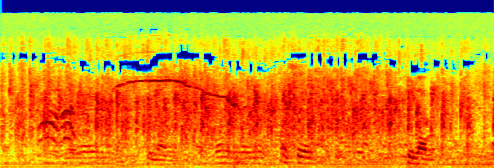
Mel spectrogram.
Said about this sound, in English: let's get together and give the band, …, …, one of the famous …, a pretty big round of applause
